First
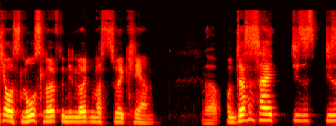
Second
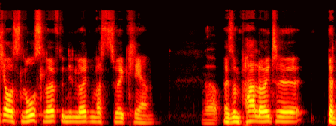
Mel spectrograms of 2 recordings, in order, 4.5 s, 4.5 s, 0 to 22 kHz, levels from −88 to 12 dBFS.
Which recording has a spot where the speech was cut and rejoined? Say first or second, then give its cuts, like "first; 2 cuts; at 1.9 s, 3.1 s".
first; 1 cut; at 2.9 s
